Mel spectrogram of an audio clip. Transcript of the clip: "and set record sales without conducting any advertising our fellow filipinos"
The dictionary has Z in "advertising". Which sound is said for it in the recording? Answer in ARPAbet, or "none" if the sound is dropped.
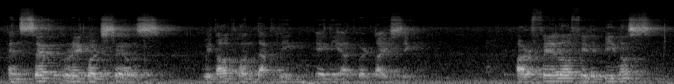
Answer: S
